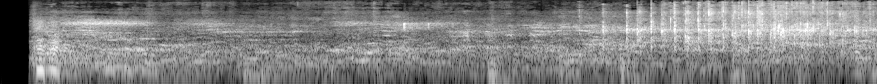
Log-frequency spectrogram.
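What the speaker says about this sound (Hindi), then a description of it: "तालियां बजाते रहे बच्चे" Children clap and a crowd chatters at a government school's joint annual function in Mandrela, a steady mass of applause and talk throughout, with sharper clapping picking up toward the end.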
